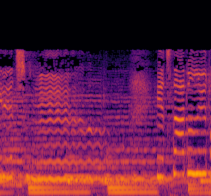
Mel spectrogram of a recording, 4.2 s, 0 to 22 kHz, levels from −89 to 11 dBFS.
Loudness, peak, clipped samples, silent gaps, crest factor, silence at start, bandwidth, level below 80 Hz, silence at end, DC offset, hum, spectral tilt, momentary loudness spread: -18 LUFS; -4 dBFS; under 0.1%; none; 14 dB; 0 s; 8 kHz; -38 dBFS; 0 s; under 0.1%; none; -4.5 dB/octave; 8 LU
